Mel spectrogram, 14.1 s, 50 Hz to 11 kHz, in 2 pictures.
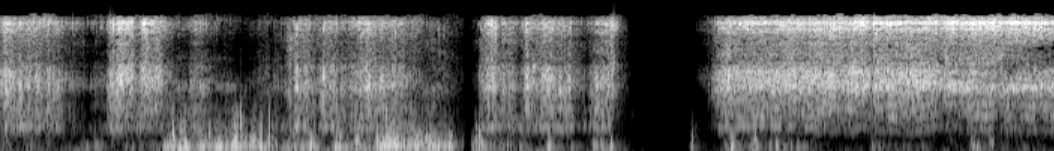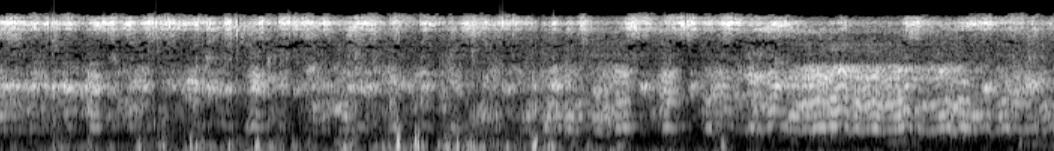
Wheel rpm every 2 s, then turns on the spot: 20, 10, 40, 70, 70, 70, 70.
0-4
